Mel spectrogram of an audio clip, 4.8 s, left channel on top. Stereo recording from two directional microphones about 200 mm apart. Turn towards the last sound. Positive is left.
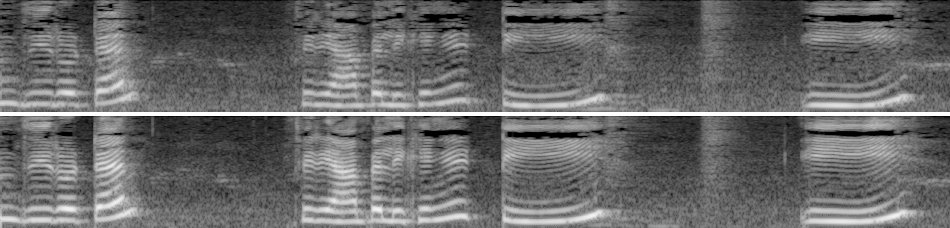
turn(degrees=-40)  # may be behind; listen again after turning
